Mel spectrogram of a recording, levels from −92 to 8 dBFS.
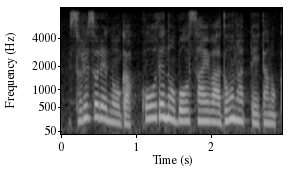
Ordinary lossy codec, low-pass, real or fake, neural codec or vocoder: Opus, 64 kbps; 7.2 kHz; fake; codec, 44.1 kHz, 7.8 kbps, DAC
